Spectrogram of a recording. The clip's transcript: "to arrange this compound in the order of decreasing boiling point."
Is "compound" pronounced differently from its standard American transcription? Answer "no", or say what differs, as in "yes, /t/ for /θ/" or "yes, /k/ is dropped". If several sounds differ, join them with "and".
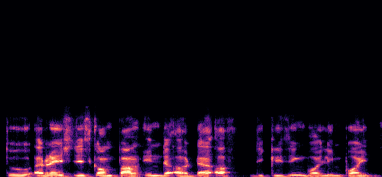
yes, /d/ is dropped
